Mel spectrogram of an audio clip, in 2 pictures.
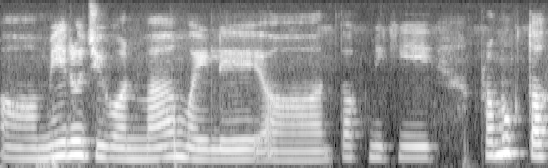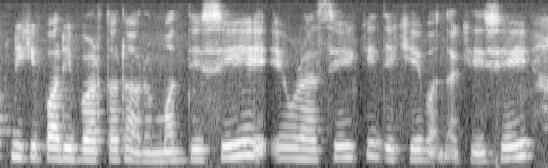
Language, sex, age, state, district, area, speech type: Nepali, female, 30-45, West Bengal, Kalimpong, rural, spontaneous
